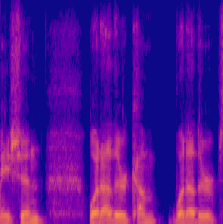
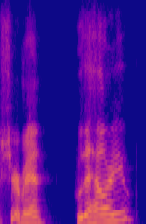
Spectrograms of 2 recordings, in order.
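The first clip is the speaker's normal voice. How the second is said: puzzled cop; 14 semitones higher, 4 dB louder, faster than usual. Retold or imitated. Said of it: "We're like".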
